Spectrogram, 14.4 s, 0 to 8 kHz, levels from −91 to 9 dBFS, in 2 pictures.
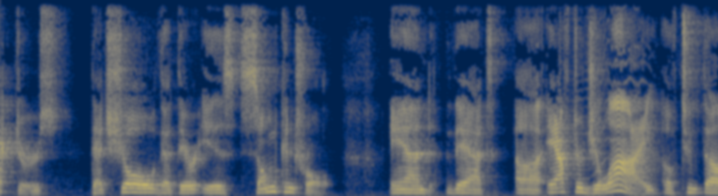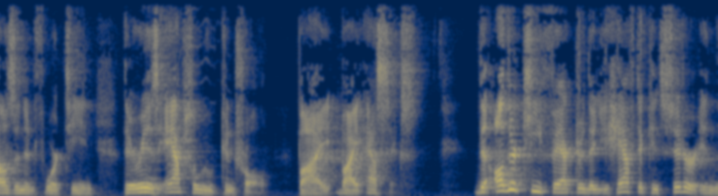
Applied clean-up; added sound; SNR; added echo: neural mask model DeepFilterNet 3.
